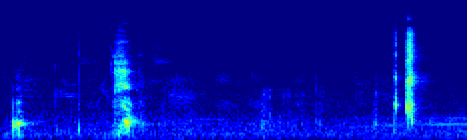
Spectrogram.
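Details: One-week-old newborn, wide awake and alert, with hiccups: three brief, abrupt catching sounds spaced a few seconds apart in a quiet room. Hiccups.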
